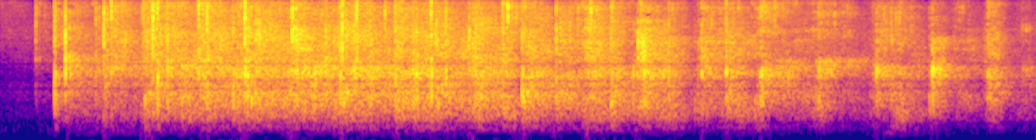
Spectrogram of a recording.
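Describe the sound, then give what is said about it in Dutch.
A crowd breaks into sustained applause, many hands clapping densely and steadily for several seconds at a fairly loud level, with no voices heard over it. “Ik denk dat dat wel een heel groot applaus mag hebben voor jou”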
